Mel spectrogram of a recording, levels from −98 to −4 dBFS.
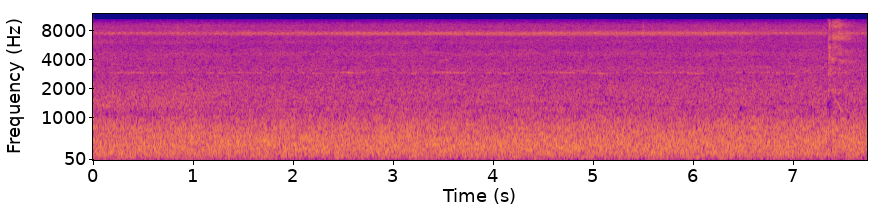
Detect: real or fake real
